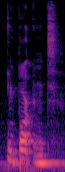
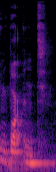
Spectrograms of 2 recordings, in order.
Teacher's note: Esse T, ele vira uma pausa glotal. Pausa glotal vem de um nome, vem de uma parte aqui do nosso aparelho fonador que se chama glote, ok?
